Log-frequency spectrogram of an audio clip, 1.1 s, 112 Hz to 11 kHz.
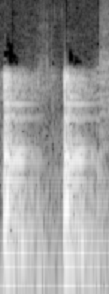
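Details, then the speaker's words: Philips HeartStart OnSite AED CPR coaching on an adult patient during a demonstration: two short tonal beeps about 0.6 seconds apart, a metronome pacing compressions at 100–120 per minute, 30 compressions to two breaths. "And this is actually giving me that metronome, and it's going to go that 30 compressions to two breaths."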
